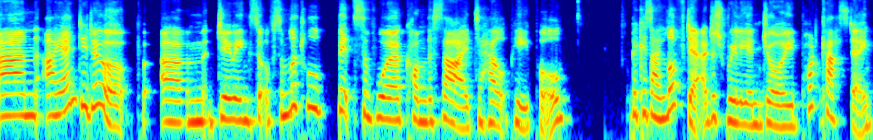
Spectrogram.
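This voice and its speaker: This woman has a plain, everyday voice with a fairly high pitch. She speaks at a moderate pace with lively intonation. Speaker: podcast coach and agency owner. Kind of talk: casual interview chat.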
